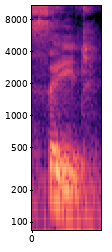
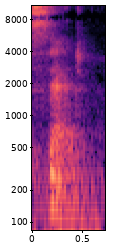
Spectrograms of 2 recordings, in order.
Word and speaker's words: said: So the word said is often mispronounced as said. He said. So it's not said, it's said.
